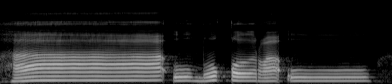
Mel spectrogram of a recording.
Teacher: ہاں ہم نے مد واجب کو 3 الف کے برابر کھینچا ، قاف کا یہاں قلقلہ ہوگا، را کو پر کریں گے،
